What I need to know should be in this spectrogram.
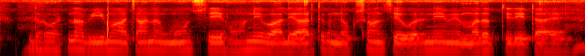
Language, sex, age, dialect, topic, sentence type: Hindi, male, 25-30, Kanauji Braj Bhasha, banking, statement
